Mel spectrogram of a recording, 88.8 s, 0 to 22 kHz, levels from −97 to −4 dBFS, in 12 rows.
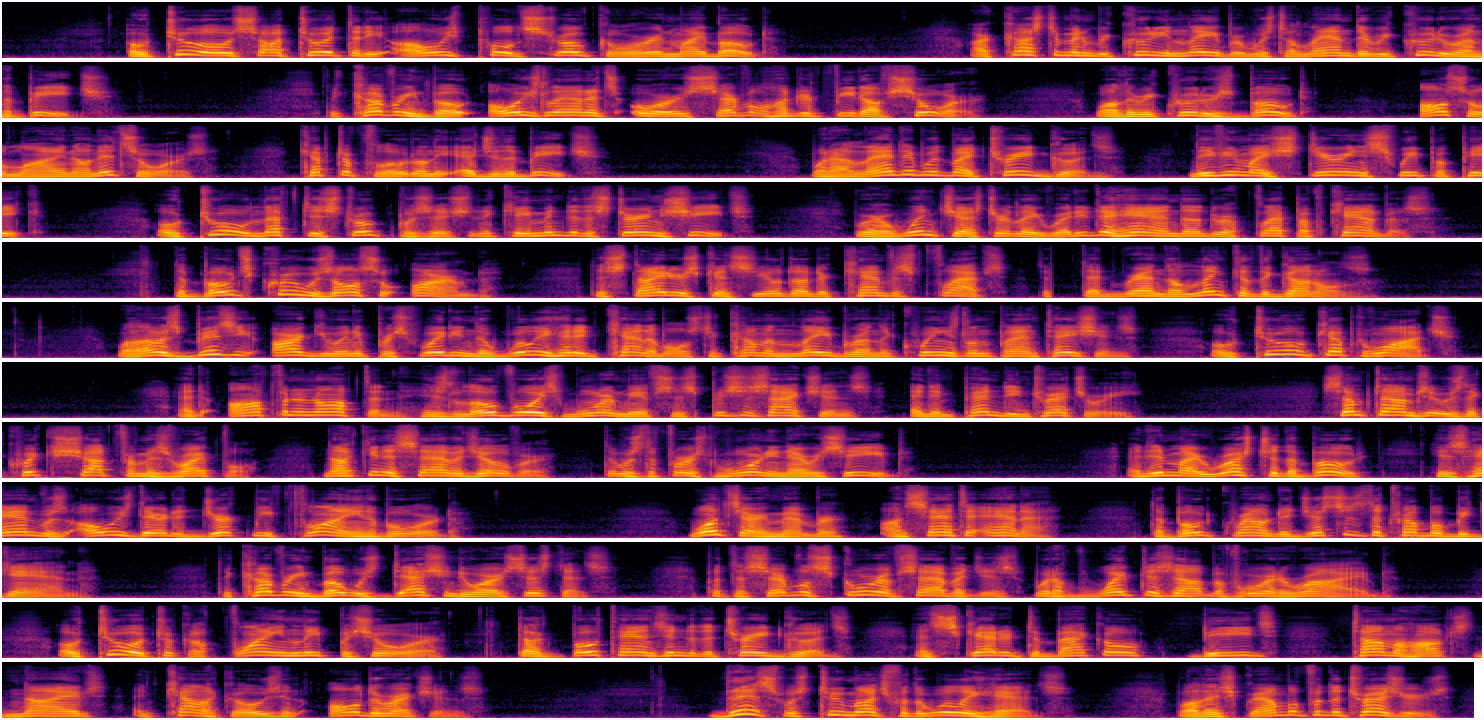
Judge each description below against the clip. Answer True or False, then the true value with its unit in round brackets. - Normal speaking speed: True (175 wpm)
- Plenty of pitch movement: True (7.5 semitones)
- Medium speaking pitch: True (170 Hz)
